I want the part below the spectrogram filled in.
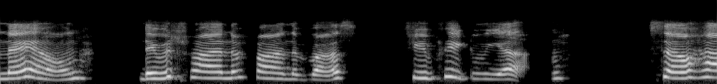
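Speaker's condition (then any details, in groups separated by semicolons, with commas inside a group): Cerebral palsy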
